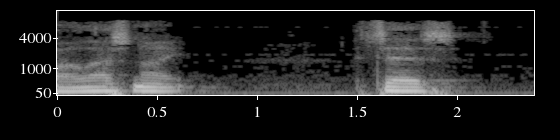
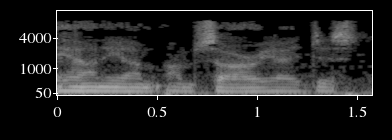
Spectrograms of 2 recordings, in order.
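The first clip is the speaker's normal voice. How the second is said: quiet, fading apology to his wife; quiet, emotional apology to his wife; tearful apology; 3 semitones lower, 12 dB quieter than usual. Retold or imitated. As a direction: say sorry softly, voice dropping away. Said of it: "I'll get emotional about it".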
